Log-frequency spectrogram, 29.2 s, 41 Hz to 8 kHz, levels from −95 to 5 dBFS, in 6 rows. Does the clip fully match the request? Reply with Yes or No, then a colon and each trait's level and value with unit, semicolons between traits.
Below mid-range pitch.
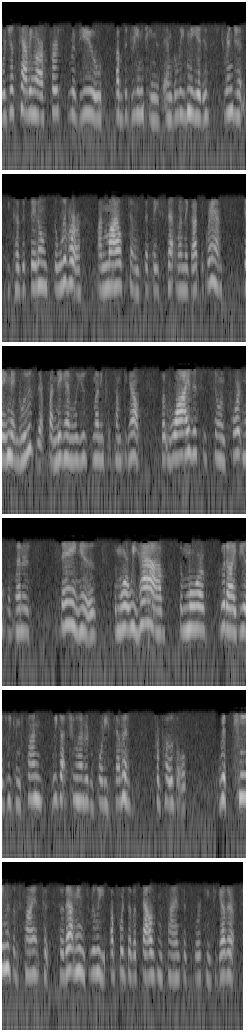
No: high, 230 Hz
